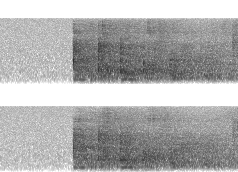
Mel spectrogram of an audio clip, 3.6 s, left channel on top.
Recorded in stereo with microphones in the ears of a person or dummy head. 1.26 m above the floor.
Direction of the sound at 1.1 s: 40° left (ahead or behind).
